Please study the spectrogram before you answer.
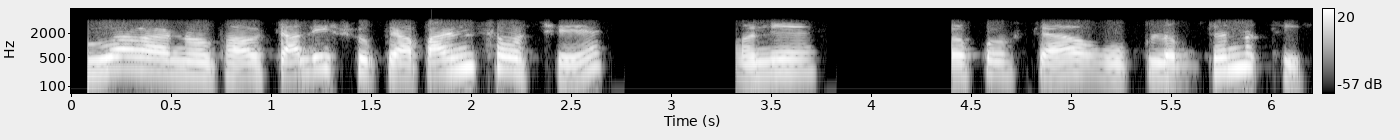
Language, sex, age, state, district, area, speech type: Gujarati, female, 60+, Gujarat, Anand, urban, conversation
